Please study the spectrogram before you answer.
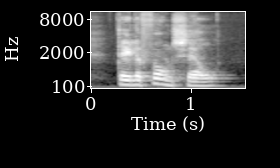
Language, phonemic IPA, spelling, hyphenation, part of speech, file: Dutch, /teː.ləˈfoːnˌsɛl/, telefooncel, te‧le‧foon‧cel, noun, Nl-telefooncel.ogg
- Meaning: telephone box, telephone booth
